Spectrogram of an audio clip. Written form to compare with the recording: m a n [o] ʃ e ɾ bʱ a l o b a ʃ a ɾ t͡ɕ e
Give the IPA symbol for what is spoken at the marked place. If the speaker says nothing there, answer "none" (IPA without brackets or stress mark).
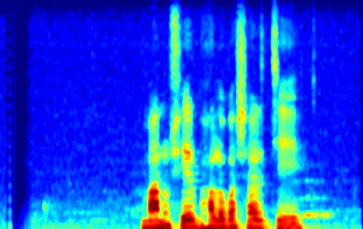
u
